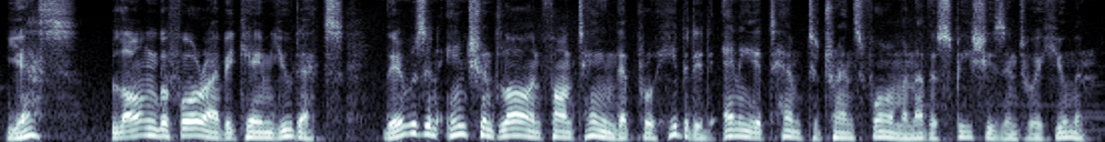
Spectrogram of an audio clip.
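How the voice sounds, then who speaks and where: An actor playing a stately male chief judge who speaks in a formal, measured, courtly way. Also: on the low side, animated, darkish tone, husky.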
